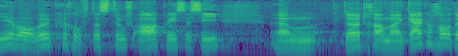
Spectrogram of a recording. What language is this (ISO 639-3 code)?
gsw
